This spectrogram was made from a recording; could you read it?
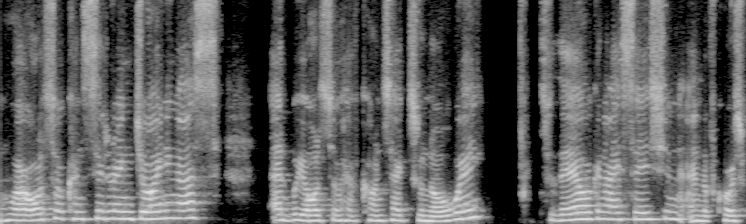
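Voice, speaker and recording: A woman from Denmark speaks English as a second language while presenting her association to a conference. Her pitch is mid-range and her delivery is hesitant, with frequent ums. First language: Danish. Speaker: association president.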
